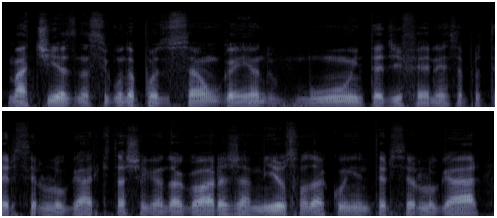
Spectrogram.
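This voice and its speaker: A man with a Brazilian Portuguese accent doing excited play-by-play commentary that rises with the race action. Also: lowish voice, very fast, no echo. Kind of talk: live sports commentary.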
